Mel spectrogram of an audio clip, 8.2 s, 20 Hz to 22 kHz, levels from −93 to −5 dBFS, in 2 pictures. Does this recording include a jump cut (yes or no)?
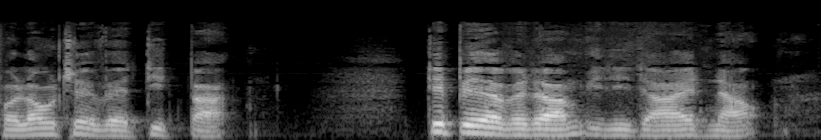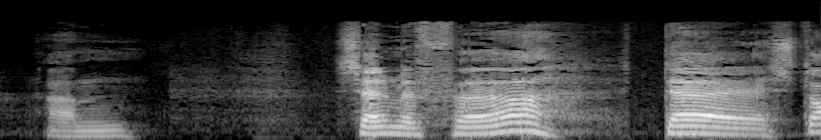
no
